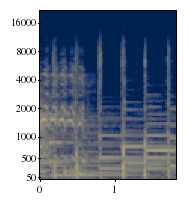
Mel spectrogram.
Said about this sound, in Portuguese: E o Lich, galopando, como os garanhões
